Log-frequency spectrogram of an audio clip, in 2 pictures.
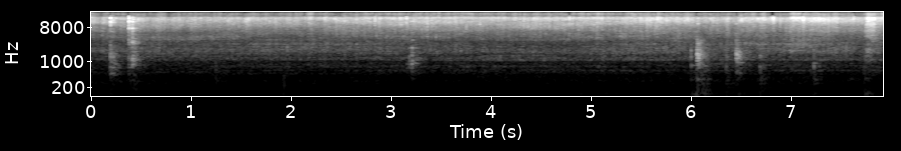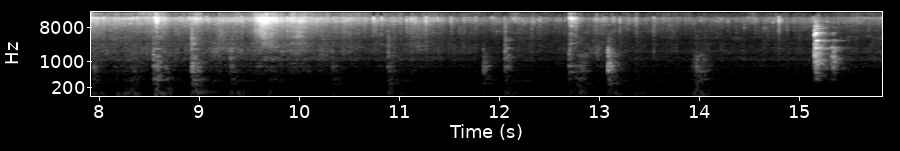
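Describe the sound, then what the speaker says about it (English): Browned onions and garlic with added tomato juice fry in a pan, a steady soft sizzle with a bright hiss and scattered sharp clinks and scrapes of stirring that grow more frequent toward the end. "So we let this fry for a little while."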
